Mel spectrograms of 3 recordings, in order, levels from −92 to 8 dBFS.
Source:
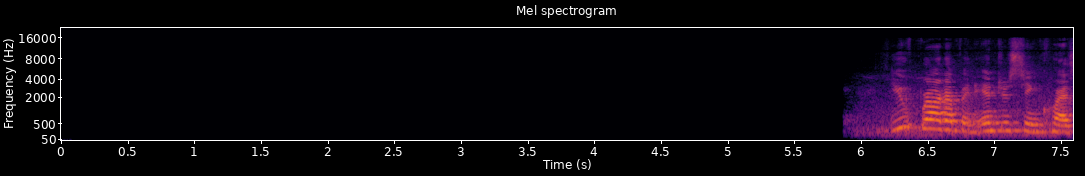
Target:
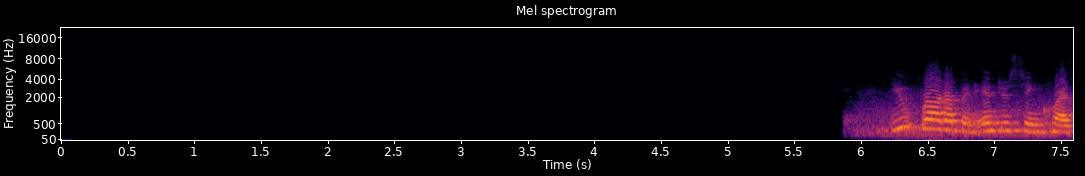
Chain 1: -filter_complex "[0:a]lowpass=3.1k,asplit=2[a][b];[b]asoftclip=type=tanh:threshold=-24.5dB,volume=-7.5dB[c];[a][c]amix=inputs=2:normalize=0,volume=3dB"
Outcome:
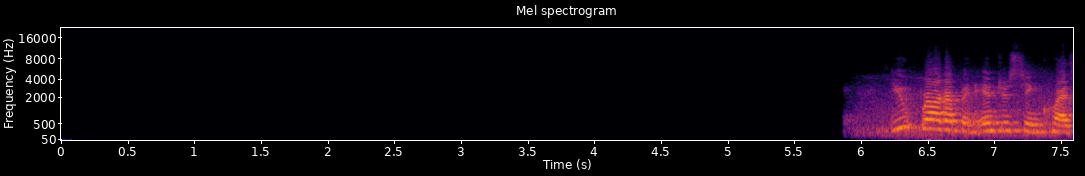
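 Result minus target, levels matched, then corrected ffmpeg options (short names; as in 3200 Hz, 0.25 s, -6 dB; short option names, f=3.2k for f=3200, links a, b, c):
4000 Hz band +11.5 dB
-filter_complex "[0:a]lowpass=1.1k,asplit=2[a][b];[b]asoftclip=type=tanh:threshold=-24.5dB,volume=-7.5dB[c];[a][c]amix=inputs=2:normalize=0,volume=3dB"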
